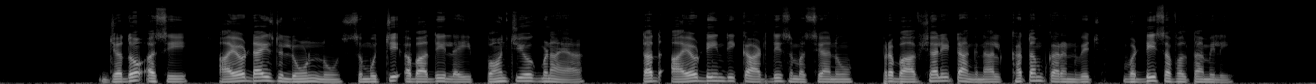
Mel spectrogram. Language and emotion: Punjabi, neutral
